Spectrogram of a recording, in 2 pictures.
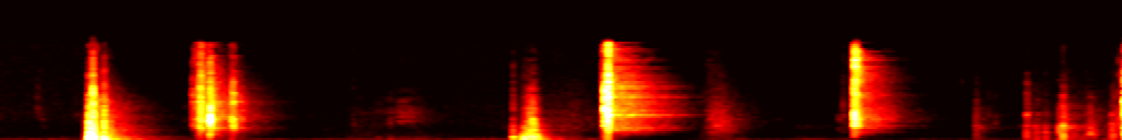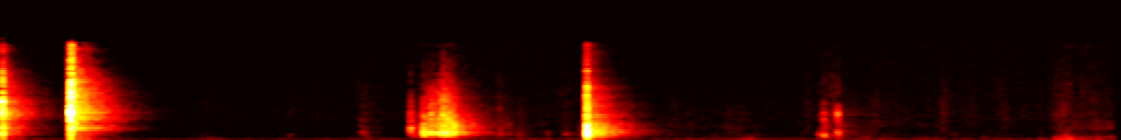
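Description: About a dozen sharp, irregular clicks and knocks as an inside-the-waistband pistol holster is handled and settled into the tied drawstring waistband of thin pajama pants.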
